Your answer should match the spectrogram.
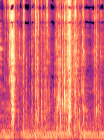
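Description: Foil wrapper of a Pokémon Sword and Shield booster pack crinkling and tearing as it is ripped open by hand, with two louder rips, one just after the start and one a little past the middle.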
